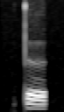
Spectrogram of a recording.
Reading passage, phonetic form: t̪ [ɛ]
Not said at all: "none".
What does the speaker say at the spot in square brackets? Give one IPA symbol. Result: ə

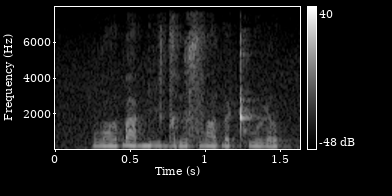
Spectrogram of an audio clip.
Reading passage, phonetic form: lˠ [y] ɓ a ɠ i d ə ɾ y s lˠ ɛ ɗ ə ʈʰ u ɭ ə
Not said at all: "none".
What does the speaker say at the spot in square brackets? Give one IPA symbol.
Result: ø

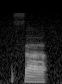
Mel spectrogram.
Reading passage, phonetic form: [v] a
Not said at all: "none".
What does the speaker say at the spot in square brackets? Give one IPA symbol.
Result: θ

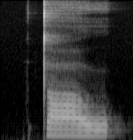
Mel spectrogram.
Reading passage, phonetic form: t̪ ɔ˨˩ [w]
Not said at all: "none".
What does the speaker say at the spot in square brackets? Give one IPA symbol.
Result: w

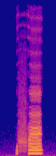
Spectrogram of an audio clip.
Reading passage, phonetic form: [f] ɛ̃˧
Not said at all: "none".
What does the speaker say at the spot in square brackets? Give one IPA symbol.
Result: f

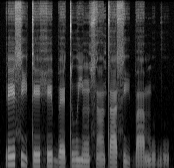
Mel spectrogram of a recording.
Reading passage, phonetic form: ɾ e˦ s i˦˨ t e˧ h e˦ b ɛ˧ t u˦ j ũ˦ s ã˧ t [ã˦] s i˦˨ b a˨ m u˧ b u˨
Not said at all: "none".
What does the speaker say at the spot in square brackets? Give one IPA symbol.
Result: a˦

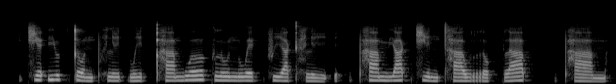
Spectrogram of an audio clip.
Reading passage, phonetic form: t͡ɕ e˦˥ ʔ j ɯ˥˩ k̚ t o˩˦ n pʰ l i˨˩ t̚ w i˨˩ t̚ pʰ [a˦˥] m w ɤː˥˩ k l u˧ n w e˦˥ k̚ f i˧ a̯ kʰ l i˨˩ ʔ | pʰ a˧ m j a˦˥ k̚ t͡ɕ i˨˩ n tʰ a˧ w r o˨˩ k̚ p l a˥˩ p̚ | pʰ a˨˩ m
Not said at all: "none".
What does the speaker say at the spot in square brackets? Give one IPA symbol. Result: a˦˥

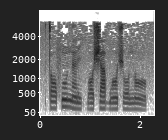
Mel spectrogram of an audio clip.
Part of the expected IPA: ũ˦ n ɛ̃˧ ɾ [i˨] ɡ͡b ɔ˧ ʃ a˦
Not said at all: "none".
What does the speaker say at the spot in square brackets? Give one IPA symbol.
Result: i˨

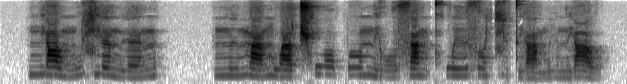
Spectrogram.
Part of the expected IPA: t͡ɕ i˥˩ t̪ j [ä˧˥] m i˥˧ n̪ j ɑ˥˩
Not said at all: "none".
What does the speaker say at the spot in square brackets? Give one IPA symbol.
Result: ä˨˩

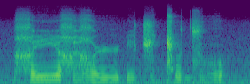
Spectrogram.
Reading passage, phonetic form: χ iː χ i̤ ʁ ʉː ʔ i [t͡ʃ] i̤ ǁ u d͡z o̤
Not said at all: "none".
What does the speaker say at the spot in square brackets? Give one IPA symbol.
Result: t͡ʃ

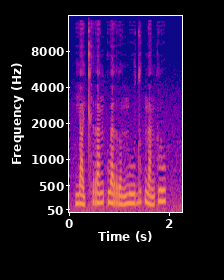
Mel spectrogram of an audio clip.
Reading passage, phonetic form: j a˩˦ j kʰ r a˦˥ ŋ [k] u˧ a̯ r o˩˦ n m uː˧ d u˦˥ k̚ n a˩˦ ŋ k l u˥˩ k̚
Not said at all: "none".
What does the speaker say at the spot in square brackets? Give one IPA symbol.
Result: k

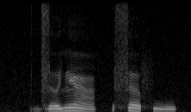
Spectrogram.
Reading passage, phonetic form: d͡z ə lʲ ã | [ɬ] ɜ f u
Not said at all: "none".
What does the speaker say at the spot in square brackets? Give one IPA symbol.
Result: s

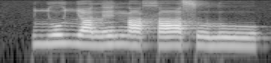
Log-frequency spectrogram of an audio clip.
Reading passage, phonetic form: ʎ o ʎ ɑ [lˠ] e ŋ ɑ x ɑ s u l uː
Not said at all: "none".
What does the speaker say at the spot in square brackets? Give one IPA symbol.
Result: l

